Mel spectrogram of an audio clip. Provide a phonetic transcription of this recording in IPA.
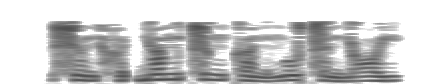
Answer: sɵ˨˩nhɵ˨t̚jɐ˥ŋ t͡sʊ˧ŋkɐ˨˩n ŋo˧wt͡sɐ˨˩ŋjɔː˨j

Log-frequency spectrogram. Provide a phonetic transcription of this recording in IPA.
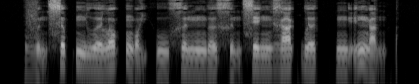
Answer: və̰˧˨nsə˦˥p̚ɲu˧ə̯lɔ˦˥k̚ ŋɔ̰˧˨jʔu˧ xə˧nŋəː˨˦ xə̰˧˨nse˧ŋ ɣa˦˥k̚lə˦˥t̚ | ŋḛ˧˥ŋa̰˧˨nʔ

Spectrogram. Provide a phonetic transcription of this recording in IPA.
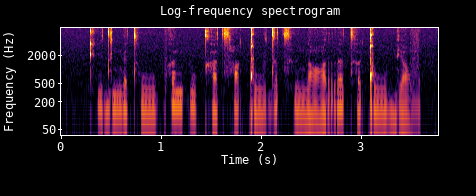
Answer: kʰidiŋɛtʰuː pʰɜnpu kʰat͡sʰɑǃuː dɐt͡sʰɨnɑː rɜtʰɜǃuː bʲɑv

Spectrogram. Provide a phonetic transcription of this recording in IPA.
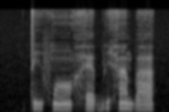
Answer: ti˨fɔ̃˨ hɛ˨ bi˨˦hã˦ba˧

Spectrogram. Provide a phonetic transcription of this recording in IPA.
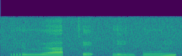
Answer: rɯ˦˥a̯ | tʰe˨˩ʔpʰli˨˩n ʔu˦˥n

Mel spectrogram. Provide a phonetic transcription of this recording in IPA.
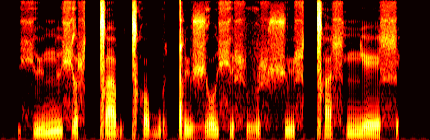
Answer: çyɲyɕɔɬ ǀabǀʰɔboǃy ʒoɕyɬvuɬ ʃyɬǀaɬ ɲeɬ

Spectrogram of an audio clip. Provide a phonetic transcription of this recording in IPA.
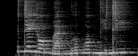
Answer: dɛ˦jɔ˧ ba˨ ɡ͡bo˨˦bɔ˦ɡ͡bi˧ di˦

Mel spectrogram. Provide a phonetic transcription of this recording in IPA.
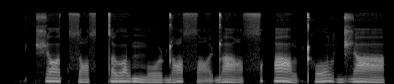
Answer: t͡ʃʌ˥t͡sɯ˧sˤ tɯ˥lˠ n̪o˧ ɖʌ˧˥˧sˤe˧˩˧ɖa˥˧sˤ | a˥˩lˠʈʰo˧˥˧lˠ d͡ʒa˥˧

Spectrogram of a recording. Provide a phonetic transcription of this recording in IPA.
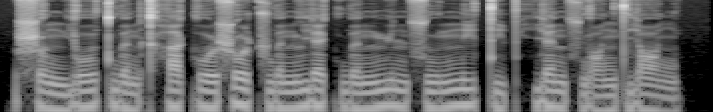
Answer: ʂɤ˨˩ŋjo˧˥ʊ̯t̪wə˨˩nkʰä˧˥ ko˧˥ʊ̯ʂo˥˩ʊ̯ ʈ͡ʂwə˧˥nljɛ˥˩kwə˧˥n my˥˩nsu˧˥ n̪i˥t̪i˨˩ pʰjɛ˥˩n swɑ˧˥ŋt̪jɑ˥˩ŋ

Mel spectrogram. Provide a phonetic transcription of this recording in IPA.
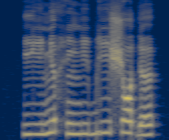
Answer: jiː˨ɲə˦ hĩ˨ŋi˨ biː˧ ʃɔ˦ ɗə˨˦

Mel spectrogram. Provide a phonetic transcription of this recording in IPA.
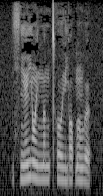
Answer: sʲɛ̃jɔ̃i̯nɔn tʰoi̯jɔɓõvɵ

